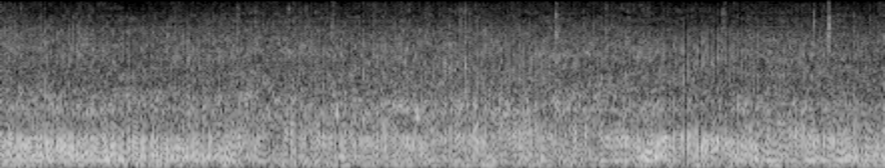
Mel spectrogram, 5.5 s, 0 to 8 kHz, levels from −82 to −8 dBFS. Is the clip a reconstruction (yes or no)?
yes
